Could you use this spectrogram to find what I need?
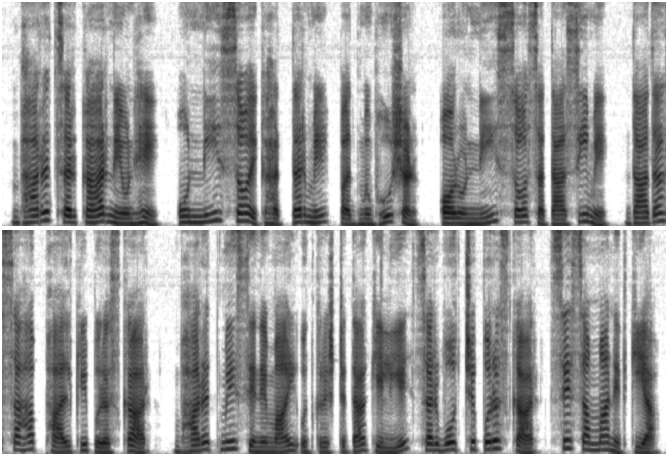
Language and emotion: Hindi, neutral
